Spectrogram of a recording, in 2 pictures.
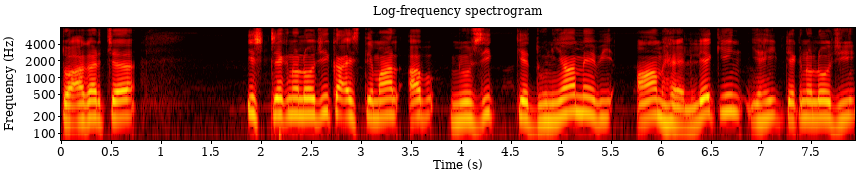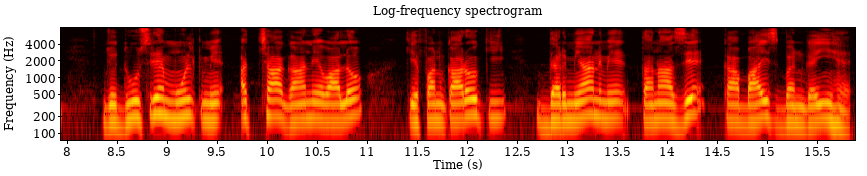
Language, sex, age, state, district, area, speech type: Urdu, male, 18-30, Bihar, Darbhanga, rural, spontaneous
